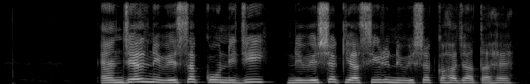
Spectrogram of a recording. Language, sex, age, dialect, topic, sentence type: Hindi, female, 18-24, Garhwali, banking, statement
